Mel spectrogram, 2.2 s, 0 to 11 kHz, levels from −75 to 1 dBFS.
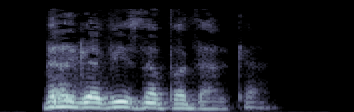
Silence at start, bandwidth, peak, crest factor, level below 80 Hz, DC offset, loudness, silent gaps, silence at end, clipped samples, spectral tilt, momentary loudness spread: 0.25 s; 8.6 kHz; -4 dBFS; 14 dB; -60 dBFS; under 0.1%; -17 LUFS; none; 0.55 s; under 0.1%; -8 dB/octave; 15 LU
